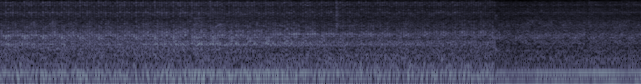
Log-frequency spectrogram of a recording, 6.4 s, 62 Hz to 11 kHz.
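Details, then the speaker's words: 6.0 Powerstroke diesel after fuel injector replacement, started cold and warming up: it settles into a steady, even idle with a regular beat and no knocks, skips or rattles, with hardly any smoke; normal healthy idle. "So right now I'm just listening. Let it warm up and listen. It honestly sounds good."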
